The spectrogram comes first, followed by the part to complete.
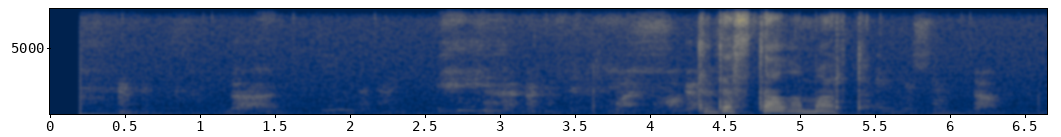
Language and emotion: Russian, neutral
